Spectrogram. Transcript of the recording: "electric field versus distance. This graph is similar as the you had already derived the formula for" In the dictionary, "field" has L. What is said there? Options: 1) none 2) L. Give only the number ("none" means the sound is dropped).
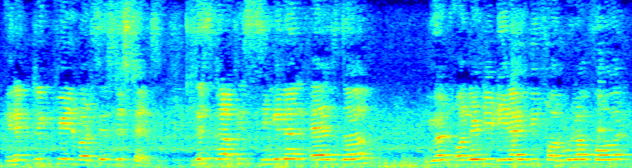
2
